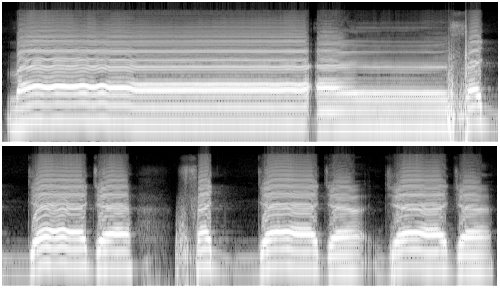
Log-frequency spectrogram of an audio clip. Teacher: Maka ma'an sajjaja, pada lafal ansa di sini ada ikhfa, yaitu adanya tanwin bertemu dengan huruf sa, yang mana ikhfa itu kan ada hurufnya ada 15, salah satunya adalah sa dan zai tadi di awal. Maka cara membacanya langsung samar ke sa, ma'an sajjaja, sajjaja, jaja.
